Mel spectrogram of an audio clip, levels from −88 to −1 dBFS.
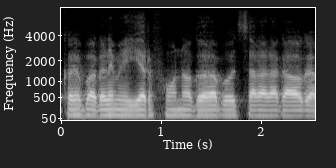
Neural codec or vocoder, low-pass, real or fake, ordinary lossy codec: codec, 16 kHz, 0.5 kbps, X-Codec, WavLM features, trained on Multilingual LibriSpeech; none; fake; none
